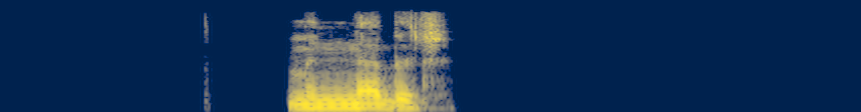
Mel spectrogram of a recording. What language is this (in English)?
Kurdish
